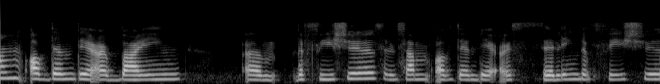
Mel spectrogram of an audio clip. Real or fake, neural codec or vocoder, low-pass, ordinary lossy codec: fake; codec, 24 kHz, 3 kbps, HILCodec; 7.2 kHz; none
